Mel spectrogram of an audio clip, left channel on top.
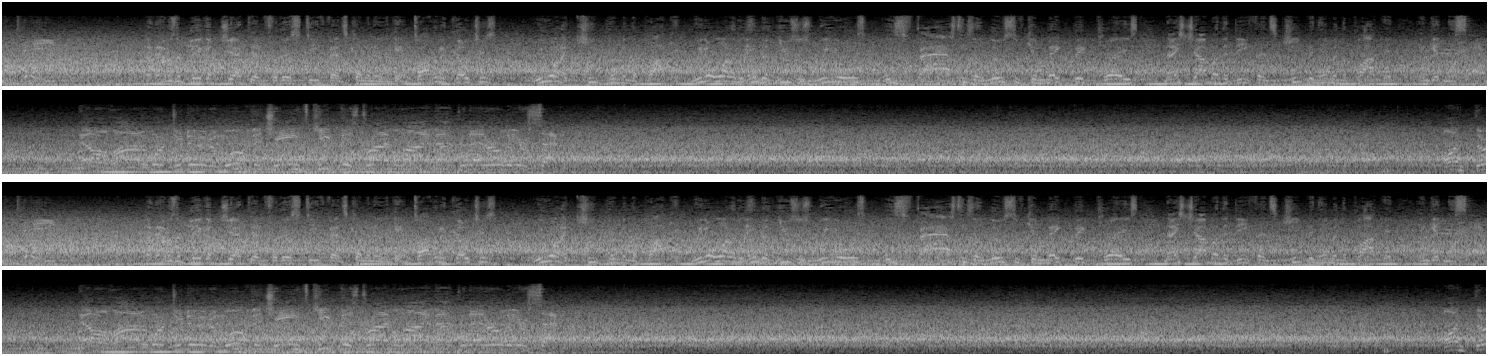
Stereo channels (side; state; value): left; noise; rumble, 17 dB below the sound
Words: And that was a big objective for this defense coming into the game. Talking to coaches, we want to keep him in the pocket. We don't want him to use his wheels. He's fast, he's elusive, can make big plays. Nice job by the defense keeping him in the pocket and getting the sack. Now a lot of work to do to move the chains, keep this drive alive after that earlier sack. On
